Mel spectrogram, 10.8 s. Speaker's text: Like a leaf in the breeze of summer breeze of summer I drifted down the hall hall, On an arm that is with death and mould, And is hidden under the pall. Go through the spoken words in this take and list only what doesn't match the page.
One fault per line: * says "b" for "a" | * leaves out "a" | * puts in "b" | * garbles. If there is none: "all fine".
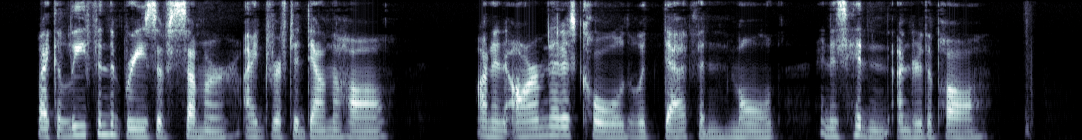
* leaves out "breeze of summer"
* leaves out "hall"
* puts in "cold"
